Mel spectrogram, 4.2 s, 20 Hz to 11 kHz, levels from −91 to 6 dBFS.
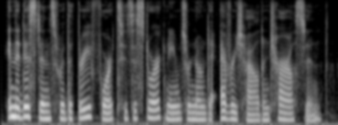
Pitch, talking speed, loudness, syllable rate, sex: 190 Hz, 240 wpm, -19 LUFS, 7.7 syllables/s, female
